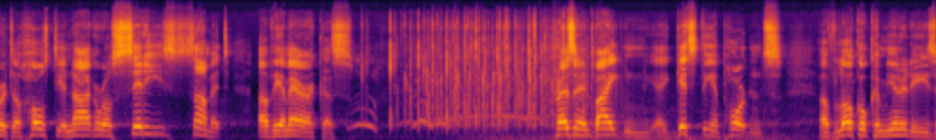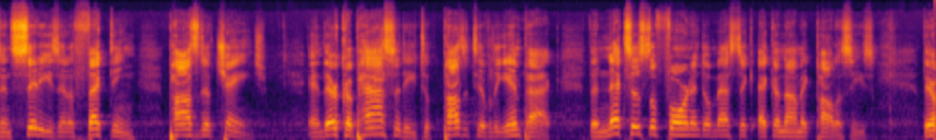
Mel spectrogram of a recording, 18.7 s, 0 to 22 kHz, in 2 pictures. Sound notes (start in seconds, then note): 3.5 audience cheering; 3.6 audience applauding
